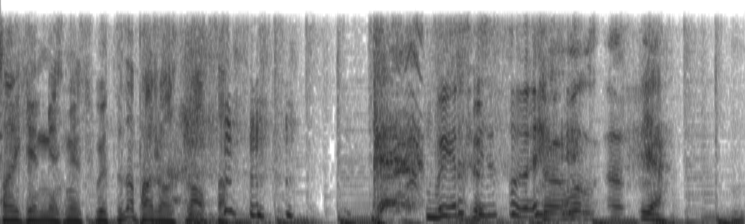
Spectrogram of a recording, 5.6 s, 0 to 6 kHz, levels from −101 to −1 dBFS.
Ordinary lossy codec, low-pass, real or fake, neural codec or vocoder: none; 5.4 kHz; real; none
